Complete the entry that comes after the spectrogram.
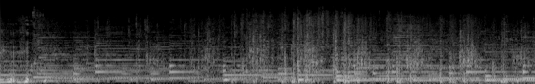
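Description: Hooves clop in a quick, uneven rhythm while a horse whinnies with drawn-out, wavering calls, steady in loudness throughout.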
